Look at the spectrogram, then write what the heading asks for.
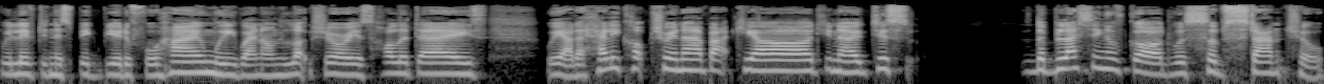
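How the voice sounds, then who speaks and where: Woman with an English Midlands accent at a moderate pace, on a very clean recording with a silent background. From Coventry, England. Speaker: charity founder. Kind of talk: casual interview. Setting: studio.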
